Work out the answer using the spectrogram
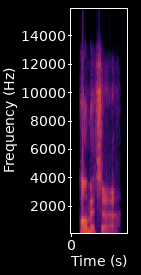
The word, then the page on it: ohmmeter: British English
